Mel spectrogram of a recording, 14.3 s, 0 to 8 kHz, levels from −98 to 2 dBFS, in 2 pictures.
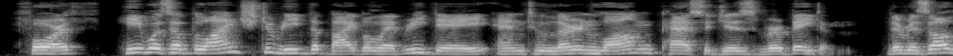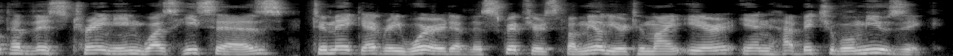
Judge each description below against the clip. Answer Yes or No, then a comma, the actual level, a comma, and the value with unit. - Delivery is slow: No, average, 160 wpm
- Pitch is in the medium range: Yes, medium, 160 Hz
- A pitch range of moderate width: Yes, average, 3.4 semitones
